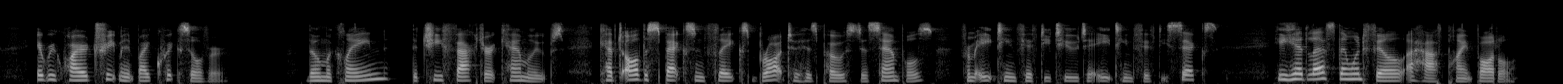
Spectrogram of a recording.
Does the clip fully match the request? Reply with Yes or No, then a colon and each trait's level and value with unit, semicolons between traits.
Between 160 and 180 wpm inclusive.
No: average, 145 wpm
